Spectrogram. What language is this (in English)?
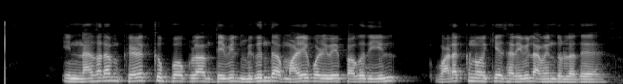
Tamil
